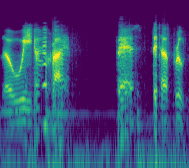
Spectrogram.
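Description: An actor playing a menacing, all-knowing avenger in an old radio drama, with a theatrical, ominous delivery. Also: male voice, rumbling low, little pitch movement, takes it slowly. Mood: sinister, gloating. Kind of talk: 1930s radio drama acting. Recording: tinny vintage radio, faint music.

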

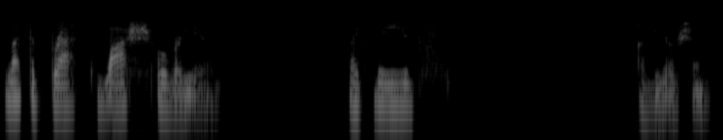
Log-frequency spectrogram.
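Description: A meditation guide speaking in a calm, meditative tone with a husky, creaky voice. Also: mid-range voice, slow, long pauses. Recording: roomy, phone-like thin sound.

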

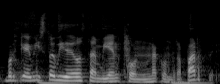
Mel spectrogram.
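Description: A man with a Mexican accent chatting on a podcast, telling lively stories full of slang and casual swearing. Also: fairly high pitch, quick pace, soft background music. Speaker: podcast co-host.

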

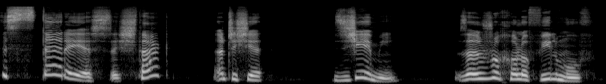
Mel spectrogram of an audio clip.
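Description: A woman's voice: fairly high pitch, wildly swooping pitch, takes it slowly, dry recording, clean studio sound, heavily acted. A woman voicing a foul-mouthed, sarcastic young female space smuggler in a storybook reading. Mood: brash. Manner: cursing, sarcastic, tough.

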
